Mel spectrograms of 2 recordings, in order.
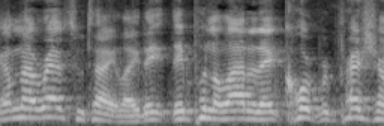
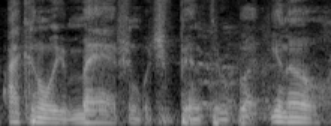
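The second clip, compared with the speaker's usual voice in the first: soft, lower condescending comfort; mock advice giver; 10 semitones lower, 13 dB quieter than usual. Show-business friend consoling Dave, lightly mocked soothing. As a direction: patronise him gently. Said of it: "they be saying stupid".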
